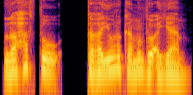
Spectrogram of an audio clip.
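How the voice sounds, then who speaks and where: A distressed young woman, as a male audiobook reader puts her on, fires off pointed questions, her voice raised higher and louder than the narration around her. The sound is dry and close, with no room around it. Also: expressive, fast, dry recording, natural voice. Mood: sharp, hurt. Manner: sharp, urgent questioning.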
